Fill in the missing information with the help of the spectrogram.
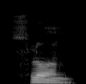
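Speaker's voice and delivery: سلون said as Russian "slon" in one clipped syllable; سلون with a clear falling tone; Russian word. Shown as a demonstration. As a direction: model سلون crisply for the class. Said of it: "مثل دوستان".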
